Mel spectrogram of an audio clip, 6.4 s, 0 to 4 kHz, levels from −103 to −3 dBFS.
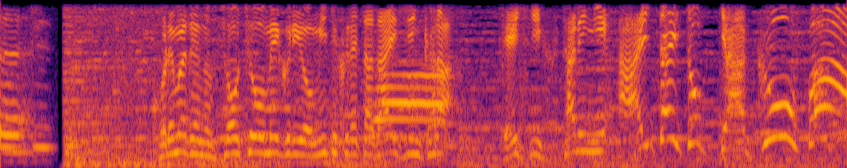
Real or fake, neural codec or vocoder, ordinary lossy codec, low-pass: real; none; none; 3.6 kHz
